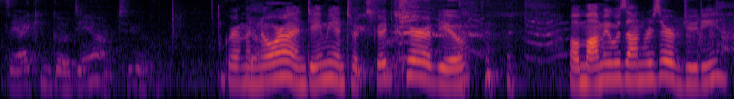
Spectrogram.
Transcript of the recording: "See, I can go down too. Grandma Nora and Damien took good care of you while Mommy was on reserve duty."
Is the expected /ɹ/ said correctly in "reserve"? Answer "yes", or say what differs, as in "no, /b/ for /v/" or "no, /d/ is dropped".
yes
